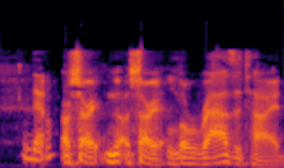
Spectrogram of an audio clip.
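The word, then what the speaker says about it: larazotide: I'm sorry no sorry larezo tide that's the right pronunciation larezo type and what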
